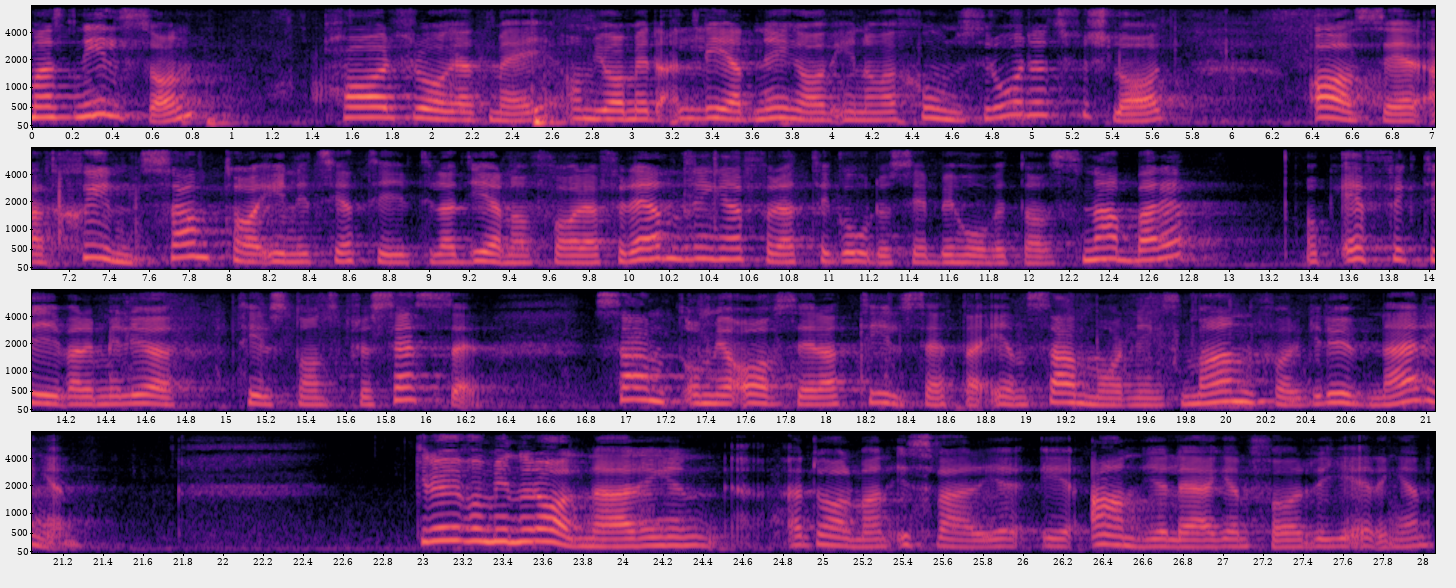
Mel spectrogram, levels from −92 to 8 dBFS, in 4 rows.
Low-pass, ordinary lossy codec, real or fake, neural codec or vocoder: 7.2 kHz; none; fake; vocoder, 22.05 kHz, 80 mel bands, Vocos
